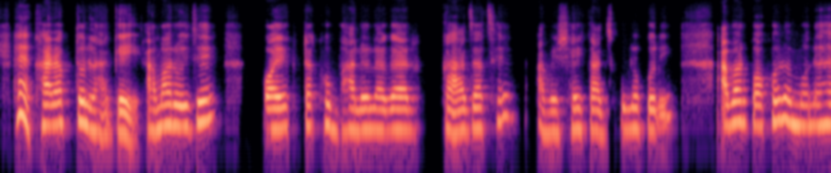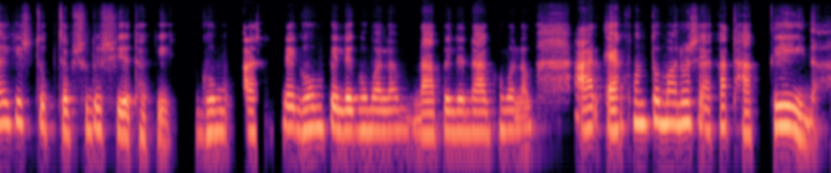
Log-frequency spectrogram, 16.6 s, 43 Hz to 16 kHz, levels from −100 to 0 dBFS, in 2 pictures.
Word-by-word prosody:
হ্যাঁ, 310 -4 +6
খারাপ 230 +1 +5
তো 255 - +7
লাগেই। 170 -1 +3 0.2
আমার 220 +5 +2
ওই 215 - +4
যে - - +9 0.6
কয়েকটা 195 +2 +3
খুব 225 -2 -1
ভালো 190 0 0
লাগার 190 0 +1 0.4
কাজ 185 0 +1
আছে, 200 +6 -10 0.4
আমি 175 -1 -3
সেই 190 +1 -1
কাজগুলো 190 +2 -3
করি। 185 0 0 0.6
আবার 245 +2 +5
কখনো 220 +5 +2 0.2
মনে 220 0 -4
হয় 235 +1 +1
কি 250 - +2 0.2
চুপচাপ 190 -3 -2
শুধু 200 +1 -2
শুয়ে 170 -2 +2
থাকি। 150 -5 -7 0.4
ঘুম 180 +1 0 0.3
আসলে 185 +4 -5
ঘুম 195 +2 +2
পেলে 185 -1 +4
ঘুমালাম, 185 0 -2 0.2
না 170 - +2
পেলে 180 0 0
না 175 - 0 0.2
ঘুমালাম। 190 +2 -5 0.5
আর 205 0 +1 0.2
এখন 235 +5 0
তো 260 - +4
মানুষ 235 +1 +3 0.2
একা 195 +2 -2
থাকেই 210 +5 +3 0.2
না। - - -9
195 Hz, 150 wpm, -23 LUFS, 185-220 Hz, 0.6 s, যে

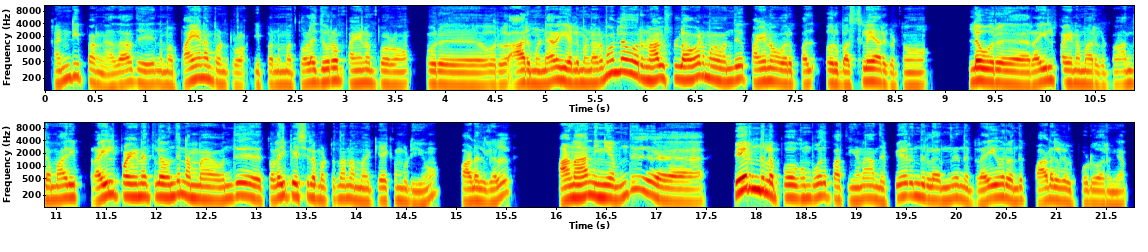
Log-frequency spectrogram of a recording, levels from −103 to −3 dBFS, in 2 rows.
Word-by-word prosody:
கண்டிப்பாங்க. 170 -3 -4
அதாவது 155 +4 -3 0.2
நம்ம 140 -1 -4
பயணம் 195 +2 +1
பண்ணுறோம். 135 -2 -7
இப்ப, 140 +1 -12
நம்ம 145 0 -3
தொலை 155 +2 +1
தூரம் 175 +2 +1
பயணம் 155 0 -2
போறோம். 145 -1 -3 0.2
ஒரு 150 -1 +1 0.5
ஒரு 140 +1 -4 0.2
6 155 0 +3
மணி 150 0 -1
நேரம், 180 +2 +3
7 155 0 0
மணி 155 0 -1
நேரமோ, 175 +12 +1
இல்ல 290 +1 +4
ஒரு 225 - +2
நாள் 195 +1 +3
புல்லாவோ, 195 0 +3
நம்ம 200 -3 +1
வந்து 175 +3 0
பயணம், 170 +1 +1
ஒரு 150 - -2
ப - - -5 0.3
ஒரு 150 - +2
பஸ்லேயா 165 +5 +2
இருக்கட்டும், 135 -1 -5 0.5
இல்ல, 175 - +6
ஒரு 160 -1 +3 0.3
ரயில் 175 +4 0
பயணமா 155 -2 -1
இருக்கட்டும், 140 +1 -9
அந்த 155 +2 -2
மாரி 170 +2 +2 0.2
ரயில் 195 +5 +3
பயணத்தில 190 0 +4
வந்து, 195 +4 +1
நம்ம 175 -2 +1 0.2
வந்து 175 +5 0 0.3
தொலைபேசியில 185 +1 +1
மட்டும் 160 +2 -7
தான், 170 0 -2
நம்ம 150 -2 -2
கேட்க 150 0 -5
முடியும், 135 +7 -6 0.3
பாடல்கள். 140 +4 -1 0.6
ஆனா, 180 +2 +5
நீங்க 180 -2 +4
வந்து 240 +10 -3 1.0
பேருந்தில 265 -4 +8
போகும்போது 175 +2 +1
பார்த்தீங்கன்னா, 155 +1 -3
அந்த 150 -3 -3
பேருந்திலருந்து 175 -4 -1
அந்த 150 -4 -4
டிரைவரு 170 +7 +1
வந்து 155 +1 -4
பாடல்கள் 145 -2 -2
போடுவாருங்க. 130 -2 -5
160 Hz, 175 wpm, -23 LUFS, 145-185 Hz, 1.0 s, பேருந்தில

